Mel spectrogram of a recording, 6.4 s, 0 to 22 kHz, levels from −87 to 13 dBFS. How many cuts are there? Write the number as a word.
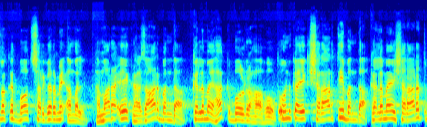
four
